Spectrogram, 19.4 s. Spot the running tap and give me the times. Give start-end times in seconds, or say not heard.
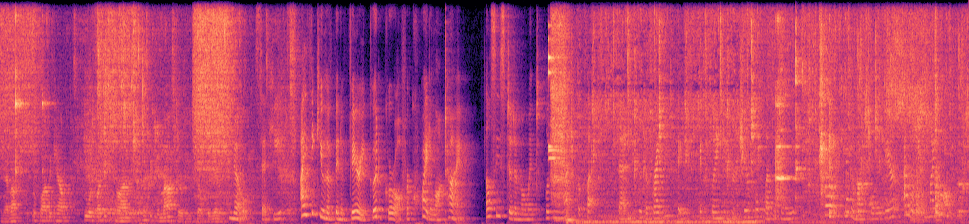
0.0-6.0, 11.0-19.3.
